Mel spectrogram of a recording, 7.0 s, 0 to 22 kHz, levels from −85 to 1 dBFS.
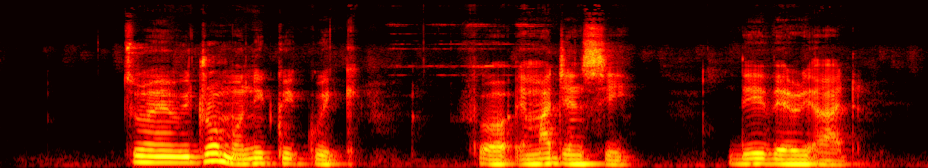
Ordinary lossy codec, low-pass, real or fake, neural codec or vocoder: MP3, 96 kbps; 19.8 kHz; real; none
